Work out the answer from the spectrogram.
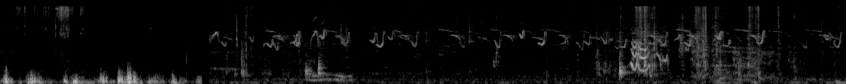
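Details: Black francolin chicks, several, feeding and playing. A few seconds of low thumping and handling noise give way to a steady stream of short, high, downward-curving peeps from the chicks, repeated rapidly and overlapping.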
